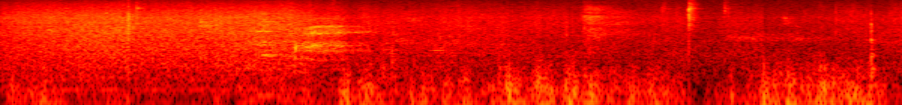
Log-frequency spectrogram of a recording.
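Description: Wind buffeting a camcorder microphone: an uneven, gusting low rumble, with a few faint clicks.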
